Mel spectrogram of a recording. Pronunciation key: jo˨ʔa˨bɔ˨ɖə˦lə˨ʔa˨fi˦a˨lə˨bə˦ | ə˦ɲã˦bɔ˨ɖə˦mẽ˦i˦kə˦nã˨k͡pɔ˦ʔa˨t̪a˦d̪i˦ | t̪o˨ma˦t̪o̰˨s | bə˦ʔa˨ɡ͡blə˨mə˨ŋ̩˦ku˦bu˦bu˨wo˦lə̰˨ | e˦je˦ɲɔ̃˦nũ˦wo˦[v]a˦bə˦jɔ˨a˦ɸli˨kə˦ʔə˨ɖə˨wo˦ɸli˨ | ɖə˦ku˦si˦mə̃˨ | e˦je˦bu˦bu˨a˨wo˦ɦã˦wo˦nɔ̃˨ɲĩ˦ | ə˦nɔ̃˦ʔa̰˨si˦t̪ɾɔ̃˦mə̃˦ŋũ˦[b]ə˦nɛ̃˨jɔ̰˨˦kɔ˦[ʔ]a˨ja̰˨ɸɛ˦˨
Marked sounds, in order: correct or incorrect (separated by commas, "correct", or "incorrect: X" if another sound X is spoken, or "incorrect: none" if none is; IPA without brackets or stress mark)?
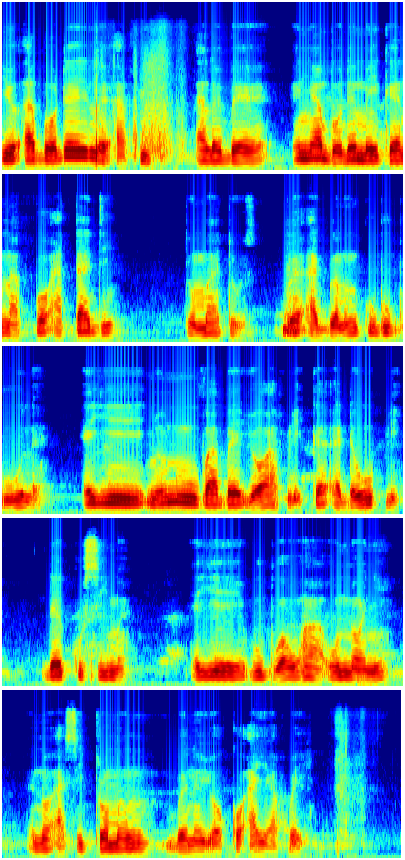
correct, correct, correct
